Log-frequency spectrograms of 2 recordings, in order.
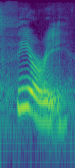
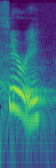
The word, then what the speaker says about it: theory: How many syllables in this last word? It's three, isn't it? It's theory. It's not theory. And you hear it when I say theoretical. Theoretical. Then you can hear it.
